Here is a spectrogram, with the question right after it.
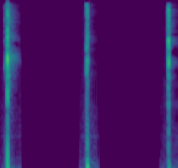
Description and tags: Multiple recordings of disassembling two LEGO Bricks.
